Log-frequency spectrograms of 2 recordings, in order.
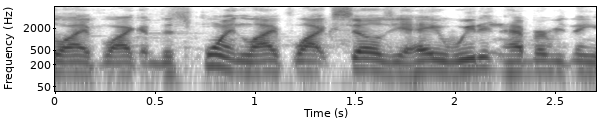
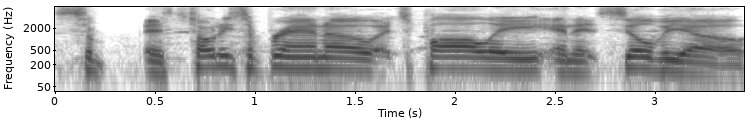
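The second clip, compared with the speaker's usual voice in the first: ordinary talk, nothing marked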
